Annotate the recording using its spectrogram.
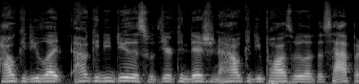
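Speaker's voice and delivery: very high-pitched, shrill yell. Retelling how the doctor yelled at him after he woke: imitating a doctor yelling. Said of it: "She's like".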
